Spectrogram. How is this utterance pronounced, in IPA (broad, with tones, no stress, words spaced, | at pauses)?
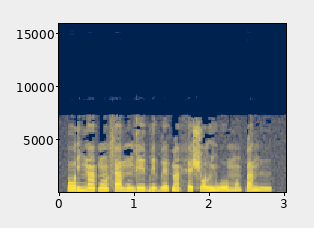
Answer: ɔ˦ɾi˦ŋã˧ ɓɔ̃˧sa˦mũ˧ɡeː˦ be˦bɛ˨ ɓã˨hɛ˧ʃɔ˧ lĩ˧woː˧mɔ̃˨k͡pa˦ ŋɨ˨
